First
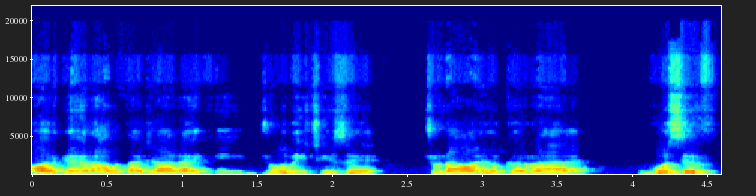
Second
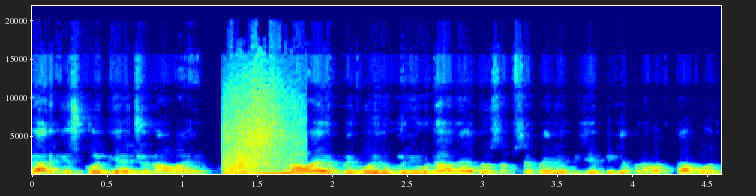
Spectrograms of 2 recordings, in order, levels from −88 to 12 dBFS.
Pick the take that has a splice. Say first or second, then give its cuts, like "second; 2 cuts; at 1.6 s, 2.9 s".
second; 1 cut; at 1.5 s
